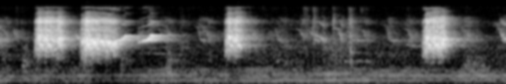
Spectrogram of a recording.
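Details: In the morning a Javan myna gives coarse, wheezy squawks, two close together, then single ones, one ending in a thin rising whistle.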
